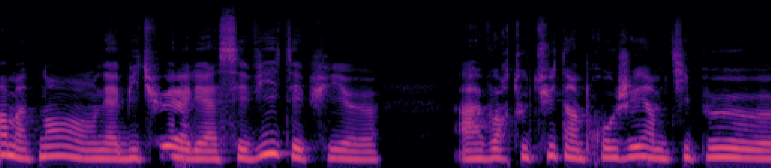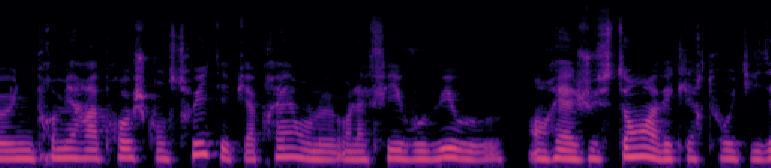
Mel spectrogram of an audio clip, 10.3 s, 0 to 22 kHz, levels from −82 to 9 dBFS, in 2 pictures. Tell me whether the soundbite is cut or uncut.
uncut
